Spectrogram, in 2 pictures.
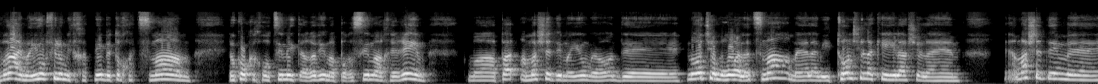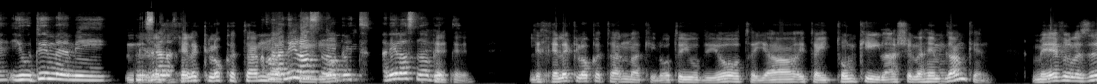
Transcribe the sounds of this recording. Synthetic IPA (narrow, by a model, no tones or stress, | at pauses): vʁaimajuafilumit̪χatnimbe̞to̞χat͡smam | lo̞ko̞lkaχʁot͡simleitaʁe̞vimapaʁsimaːχe̞ʁim | kmapaamaʃadimajumeo̞demeo̞dʃamʁualat͡smamajalaemito̞nʃe̞lhake̞ilaʃe̞lahe̞m | a̰maʃadimejeudimmi | mizanχeleklo̞katanamvalanilosnobitanilosnobi | leχe̞leklo̞katanmeakeilo̞thajeudijo̞thajaetaitʰo̞mkeilaʃe̞laɦe̞mɡamken | me̞eveʁleze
